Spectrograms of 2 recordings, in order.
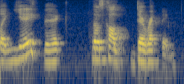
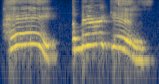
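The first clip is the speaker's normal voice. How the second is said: put-on drunk producers; 13 semitones higher, 3 dB louder, much slower than usual. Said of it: "And they were like".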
